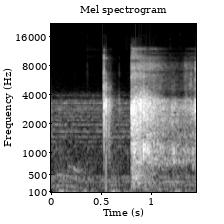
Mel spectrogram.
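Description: Two sharp broadband bursts, a short crack followed by a louder, longer blast that fades slowly, from fast TNT exploding in a video game.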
